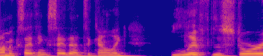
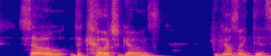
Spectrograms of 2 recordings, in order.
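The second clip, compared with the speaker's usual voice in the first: usual speaking voice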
